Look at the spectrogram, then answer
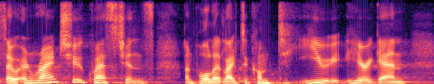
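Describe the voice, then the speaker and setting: A woman with an Irish accent speaks in a fairly low pitch. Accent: Irish lilt. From Ireland. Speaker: panel moderator. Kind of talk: panel discussion.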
